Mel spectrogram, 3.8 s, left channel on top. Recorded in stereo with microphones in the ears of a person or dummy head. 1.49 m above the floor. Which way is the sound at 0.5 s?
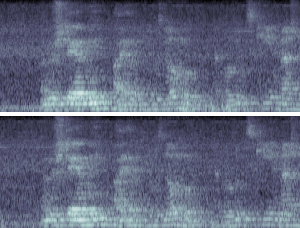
60° left (ahead or behind).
